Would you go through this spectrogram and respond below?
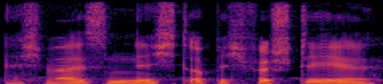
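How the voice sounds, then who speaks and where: Male actor as a scientist, low voice, polite questioning, audio drama, faint music behind. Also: measured pace, close to an everyday voice. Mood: calm, inquiring. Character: male research scientist, polite clinical interviewer.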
